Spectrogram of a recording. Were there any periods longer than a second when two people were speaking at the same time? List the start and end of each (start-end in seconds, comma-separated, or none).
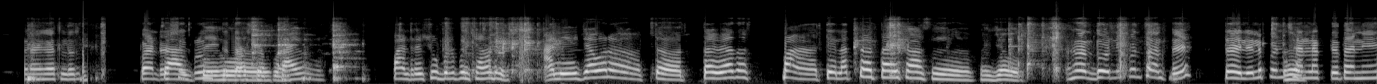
1.6-2.9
